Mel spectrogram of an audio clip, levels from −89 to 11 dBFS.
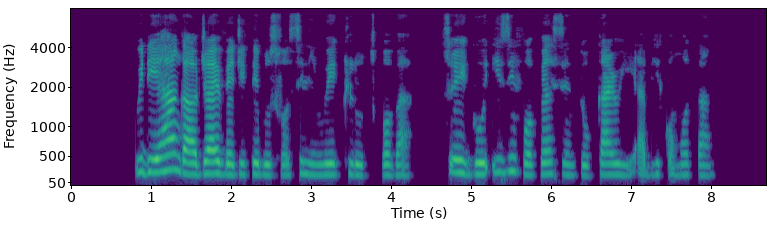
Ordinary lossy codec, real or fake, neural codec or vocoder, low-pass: none; real; none; 7.2 kHz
